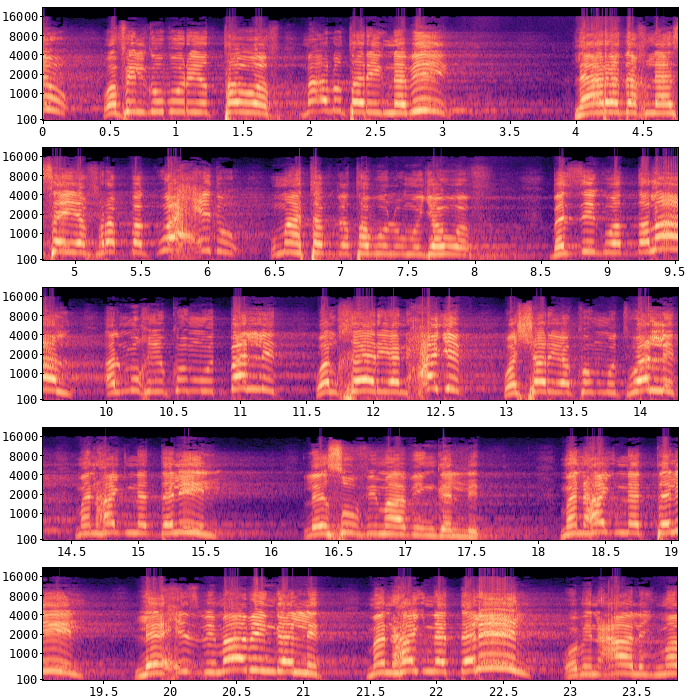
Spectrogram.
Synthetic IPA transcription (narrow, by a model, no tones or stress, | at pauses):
uwafilɡubuːɾjɪt̪ˤːɑwːɑfmaʔlut̪ˤɑɾiːɡnabiːɡ̚ | laɾˤɑd̪axlasajːafɾˤɑbːakwaħɪd̪u | wmat̪abɡat̪ˤɑbuːlmuɟawːaf | bazːiːɡwɑd̪ˤːɑlɑːlʔalmuxjakuːnmʊt̪̚abalːid̪̚ | walxeːɾjanħaɟib̚waʃːɑɾˤjakuːnmʊt̪awalːid̪̚manɦaɟnad̪ːaliːlː | esˤuːfimabinɡalːid̪̚ | manhaɟnad̪ːaliːlː | eħɪzbimabinɡalːid̪̚manhaɟnad̪ːaliːlwabinʕaːliɟma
